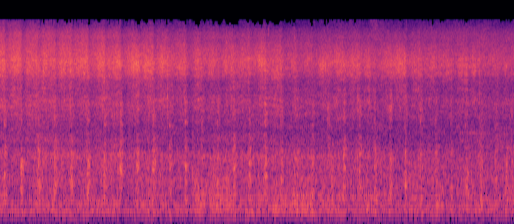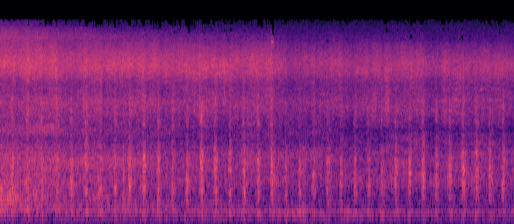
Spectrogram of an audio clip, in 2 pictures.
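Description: Coaches of a steam-hauled passenger train rolling past on the rails, their wheels clicking rhythmically over the rail joints. The sound fades through the second half as the train draws away.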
